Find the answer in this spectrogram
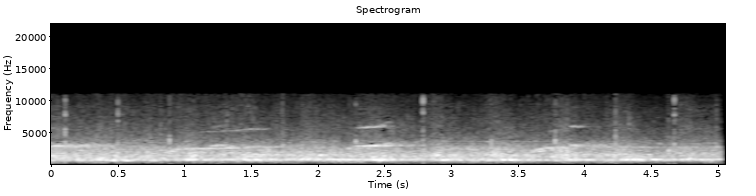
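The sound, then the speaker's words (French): Steady audience applause at a UPR political gathering, applauding a man's testimony: a dense wash of many hands clapping at an even loudness throughout, with no clear gaps or speech standing out. “Vous pouvez encore l'applaudir très fort”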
